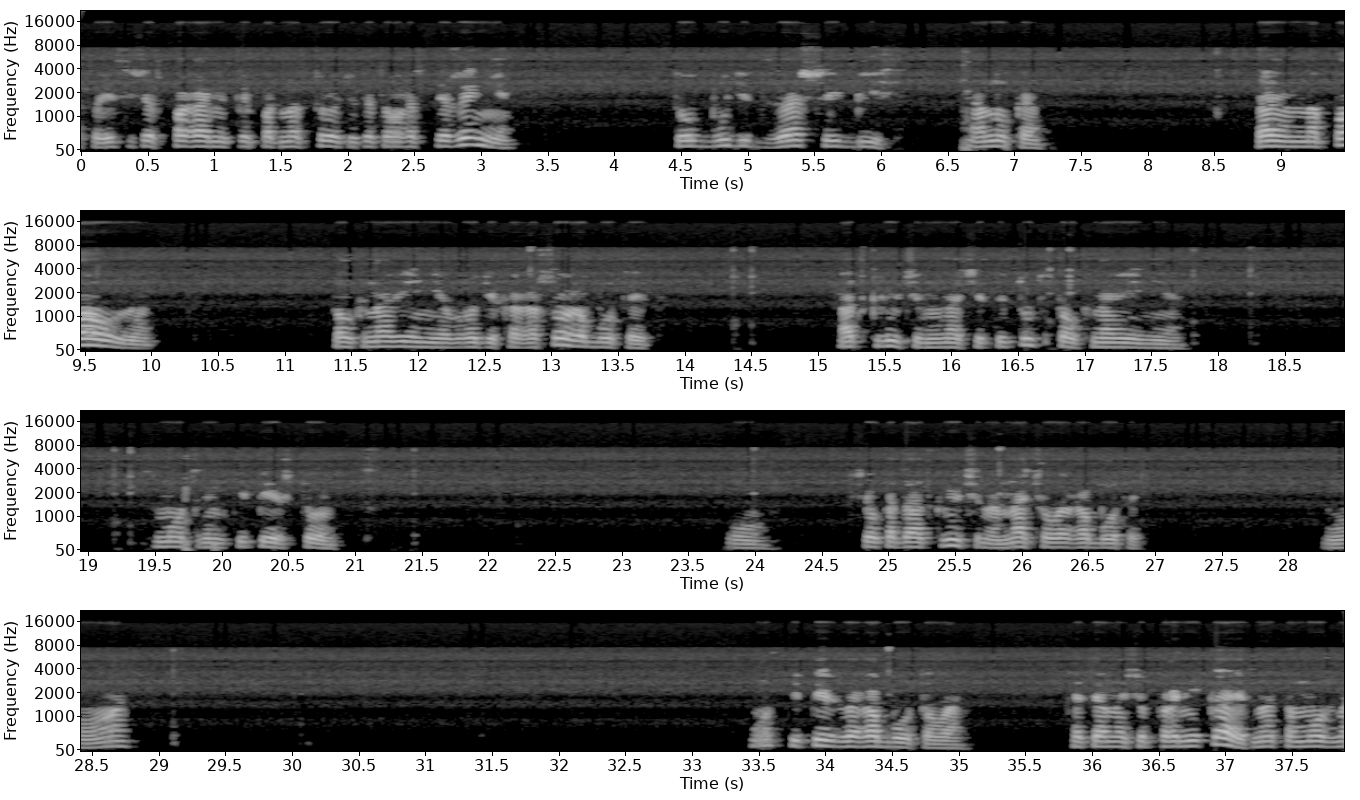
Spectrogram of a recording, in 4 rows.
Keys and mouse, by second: 7.1 space, 9.6-12.8 middle drag, 14.3 click, 16.7 click, 17.7-18.2 middle drag, 19.1 click, 19.7 space, 21.5-22.1 middle drag, 23.9-25.7 middle drag, 29.1-29.9 middle drag, 31.3-34.3 middle drag.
